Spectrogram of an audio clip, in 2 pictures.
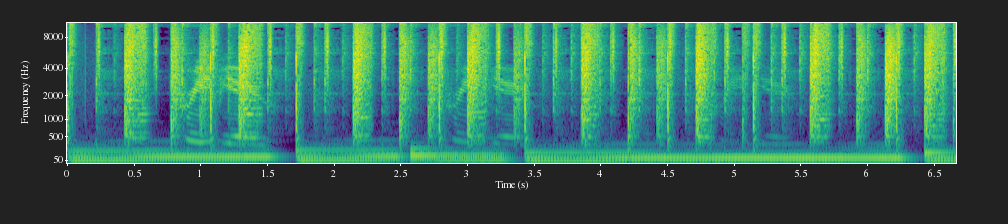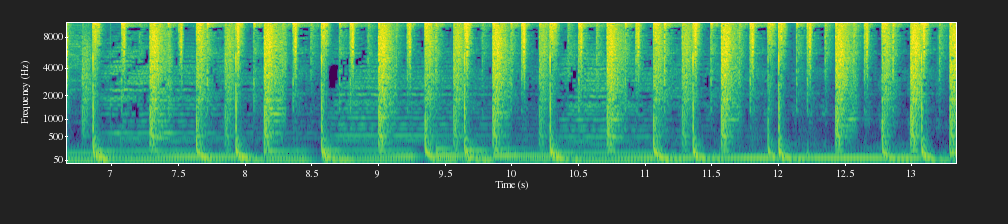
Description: fast spinning, A driving and exciting electro rock track, with edgy d; electronica dark heavy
